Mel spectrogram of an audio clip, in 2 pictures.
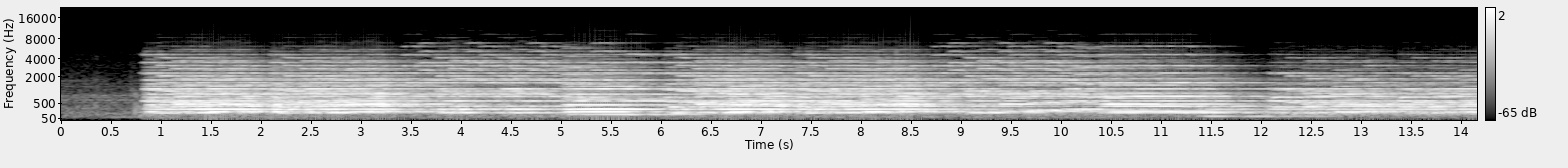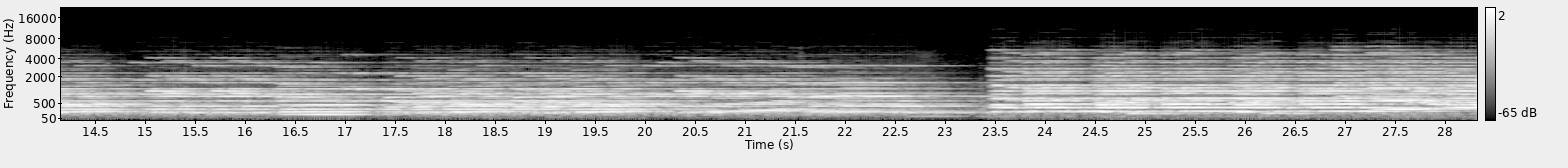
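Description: Hill pipe organ starting up about a second in and playing sustained chords, with occasional deep pedal notes beneath. Near the end the sound drops away briefly, then a fresh loud chord comes in.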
